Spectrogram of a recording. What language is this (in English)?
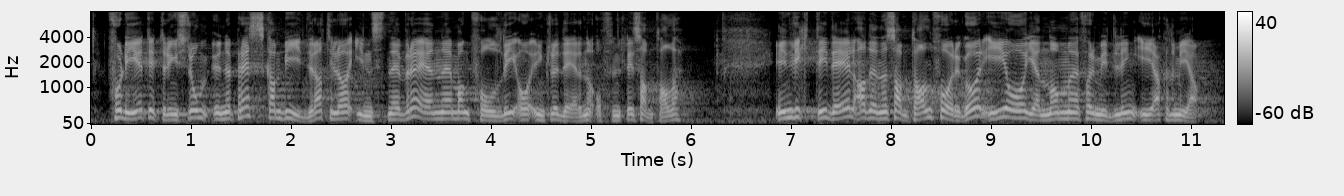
Norwegian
